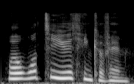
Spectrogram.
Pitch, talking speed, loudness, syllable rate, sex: 235 Hz, 315 wpm, -14 LUFS, 5.9 syllables/s, female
